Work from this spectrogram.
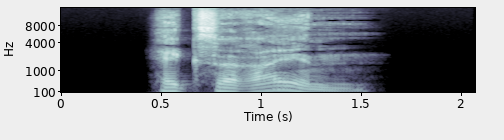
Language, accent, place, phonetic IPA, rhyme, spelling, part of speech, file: German, Germany, Berlin, [hɛksəˈʁaɪ̯ən], -aɪ̯ən, Hexereien, noun, De-Hexereien.ogg
- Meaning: plural of Hexerei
